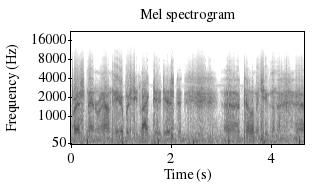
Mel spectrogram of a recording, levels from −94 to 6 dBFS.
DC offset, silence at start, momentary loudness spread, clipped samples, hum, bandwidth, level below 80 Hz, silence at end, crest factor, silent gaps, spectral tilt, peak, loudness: under 0.1%; 0 s; 6 LU; under 0.1%; none; 11.5 kHz; -46 dBFS; 0 s; 18 dB; none; -6 dB/octave; -14 dBFS; -33 LUFS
